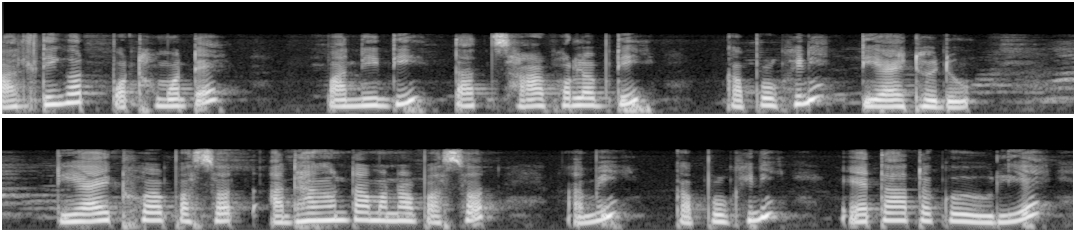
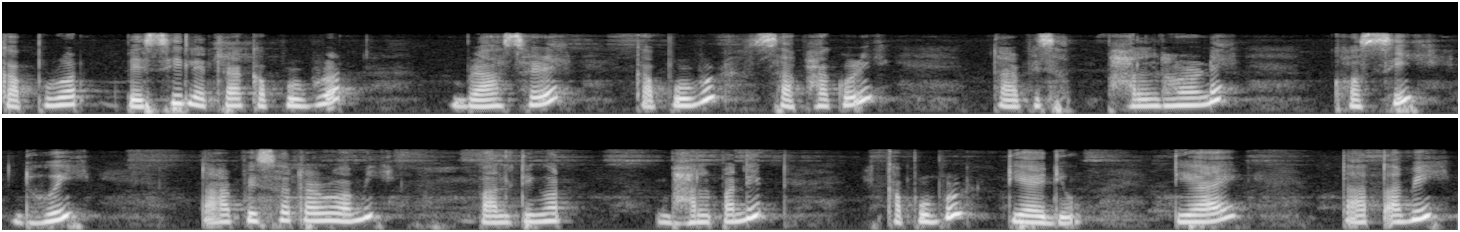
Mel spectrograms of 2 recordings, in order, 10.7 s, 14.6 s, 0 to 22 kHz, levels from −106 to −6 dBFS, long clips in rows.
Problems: background sounds at intervals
